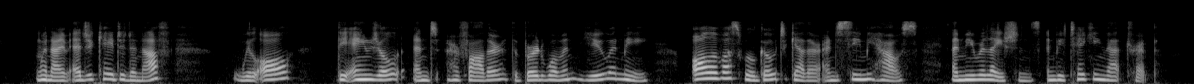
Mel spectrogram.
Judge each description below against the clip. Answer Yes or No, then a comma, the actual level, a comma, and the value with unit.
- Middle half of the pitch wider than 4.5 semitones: No, average, 3.2 semitones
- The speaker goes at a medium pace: Yes, average, 175 wpm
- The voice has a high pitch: Yes, high, 210 Hz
